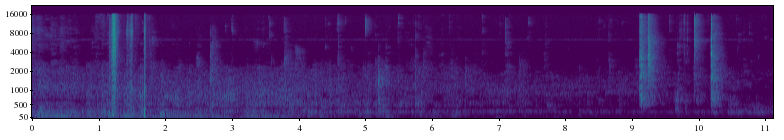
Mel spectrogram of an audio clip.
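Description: A kitten chews and licks up close, with soft wet clicks.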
